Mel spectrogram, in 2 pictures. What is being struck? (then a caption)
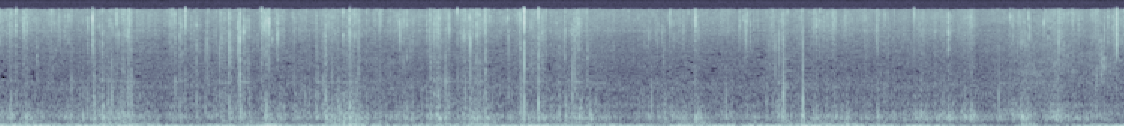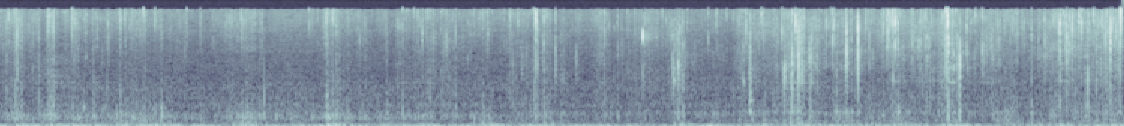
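Soft rubber puffer ball. A large, hollow, pink soft rubber puffer ball with spiky tendrils is held in both hands and scratched and rubbed with fingertips and nails. The result is a steady, low, rumbling rub with soft crackling and scattered sharp, bright ticks that never stop.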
